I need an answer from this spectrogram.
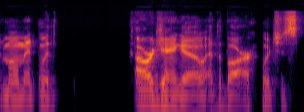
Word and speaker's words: Django: has that you know the D is silent moment with our Django at the bar which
